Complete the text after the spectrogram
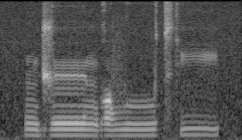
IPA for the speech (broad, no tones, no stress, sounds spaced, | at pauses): n d͡ʒ øː ŋ ɡ ɔ v uː t͡sʼ iː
